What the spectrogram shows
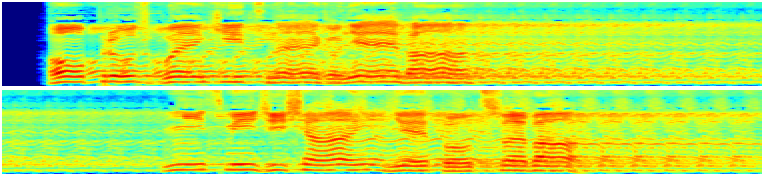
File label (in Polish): glos echo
